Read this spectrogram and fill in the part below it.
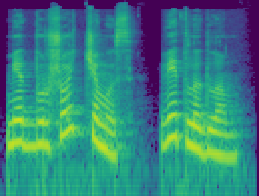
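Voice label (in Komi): медбур шойччӧмыс ветлӧдлӧм, Komi, female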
